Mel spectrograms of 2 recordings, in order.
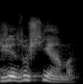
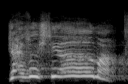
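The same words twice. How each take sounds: First: Said in the usual way. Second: Drawn-out shout, much higher and louder. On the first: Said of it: "diga bem alto". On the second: Acted. Man obeying the Spirit at 3am, shouting slowly. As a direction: yell it slowly out to the empty street. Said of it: "dê um grito bem alto".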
